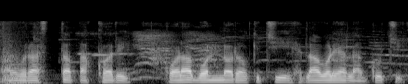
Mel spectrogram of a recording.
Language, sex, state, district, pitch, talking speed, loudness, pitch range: Odia, male, Odisha, Khordha, 95 Hz, 130 wpm, -18 LUFS, 95-100 Hz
